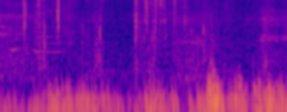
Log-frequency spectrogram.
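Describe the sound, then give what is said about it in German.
Footsteps of a person walking outdoors among chickens: repeated soft, crunchy low thuds in an uneven rhythm under a continuous rough rumble. “Ich laufe jetzt gerade.”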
